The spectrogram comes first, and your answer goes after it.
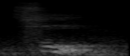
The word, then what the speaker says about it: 父: Now these 3 principles actually concerns about 父. That's the 4th tone.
